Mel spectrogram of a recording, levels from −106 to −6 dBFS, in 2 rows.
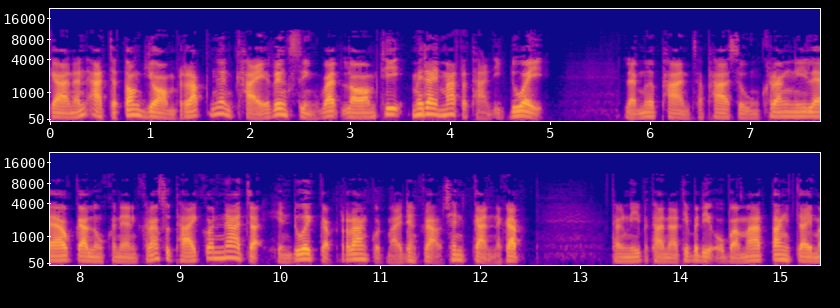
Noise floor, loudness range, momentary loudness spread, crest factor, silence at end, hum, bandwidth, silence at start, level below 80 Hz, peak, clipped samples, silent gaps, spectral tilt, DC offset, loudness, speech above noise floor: -73 dBFS; 4 LU; 9 LU; 24 dB; 0 s; none; 11.5 kHz; 0 s; -68 dBFS; -6 dBFS; under 0.1%; none; -5.5 dB/octave; under 0.1%; -30 LUFS; 43 dB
